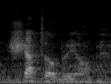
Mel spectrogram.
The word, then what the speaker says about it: Chateaubriand: And the little piece behind it is Chateaubriand. That's how you say it. Chateaubriand.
